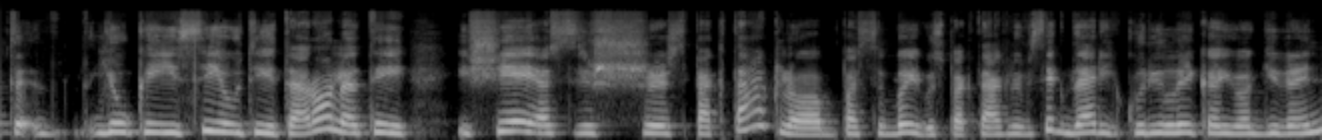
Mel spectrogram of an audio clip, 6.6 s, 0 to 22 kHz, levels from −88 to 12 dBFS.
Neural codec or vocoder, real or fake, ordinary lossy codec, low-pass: none; real; Opus, 24 kbps; 14.4 kHz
